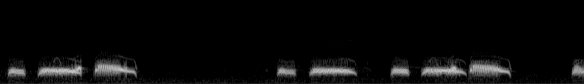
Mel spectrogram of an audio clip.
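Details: Spotted dove, a wild-caught bird at Tu Mơ Rông, 14 January 2019, giving 'pha gù' coos: a burst of short-long low notes, a pause of nearly one and a half seconds, then further repeated paired coos.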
